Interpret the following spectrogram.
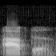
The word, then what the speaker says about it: Optu: it before you dig so is my name is after like the word optimistic or whatever I don't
